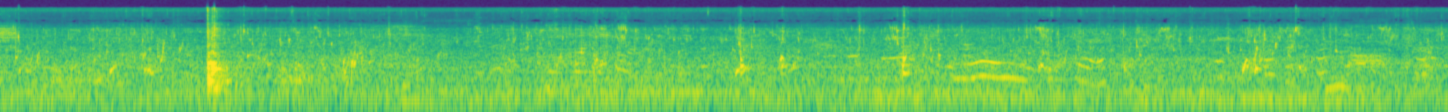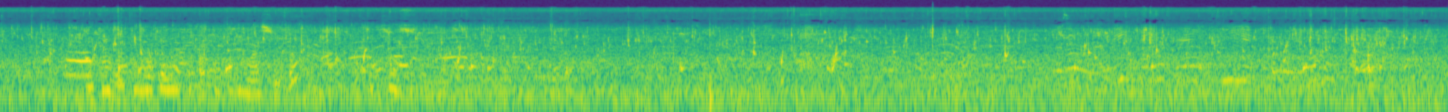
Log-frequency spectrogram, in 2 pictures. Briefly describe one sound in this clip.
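River water ripples and laps gently outdoors.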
